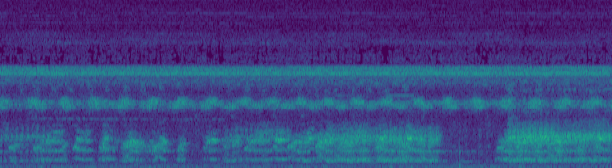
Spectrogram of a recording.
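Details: Frogs calling in the rain: dense bursts of pulsed, croaking notes repeating rapidly and overlapping. A steady high insect-like whine runs throughout, and the calls swell louder near the end.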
